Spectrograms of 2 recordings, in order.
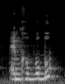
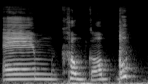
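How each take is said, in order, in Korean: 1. 이 구절은 아주 빠르게 말해요. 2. 이 구절은 천천히 말해요. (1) "엄청 빠르죠?" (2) "너무 어려울 때는"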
